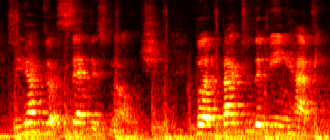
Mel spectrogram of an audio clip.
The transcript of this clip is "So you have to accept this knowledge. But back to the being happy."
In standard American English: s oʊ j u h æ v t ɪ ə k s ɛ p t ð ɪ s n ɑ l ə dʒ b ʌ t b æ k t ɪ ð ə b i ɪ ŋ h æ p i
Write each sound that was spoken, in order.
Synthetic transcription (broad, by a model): s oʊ j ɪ h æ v t ɪ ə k s ɛ t ð ɪ s n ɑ l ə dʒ b ʌ t b æ k t ɪ ð ə b i ɪ ŋ h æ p i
